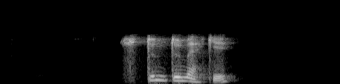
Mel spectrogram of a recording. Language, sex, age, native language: Icelandic, male, 50-59, Icelandic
